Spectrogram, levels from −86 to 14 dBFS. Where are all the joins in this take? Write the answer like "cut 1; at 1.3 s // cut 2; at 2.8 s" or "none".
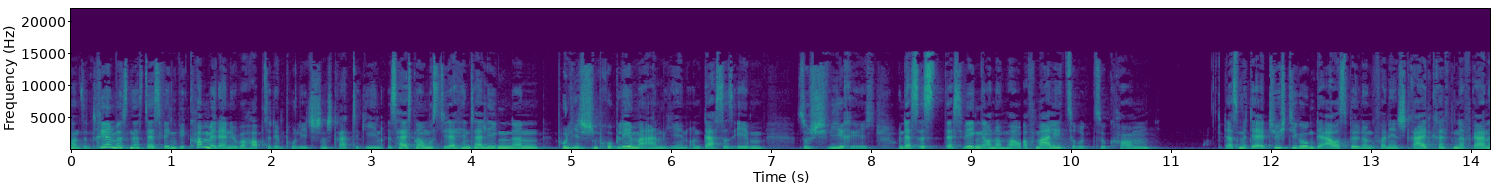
cut 1; at 3.1 s // cut 2; at 9.5 s // cut 3; at 11.5 s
